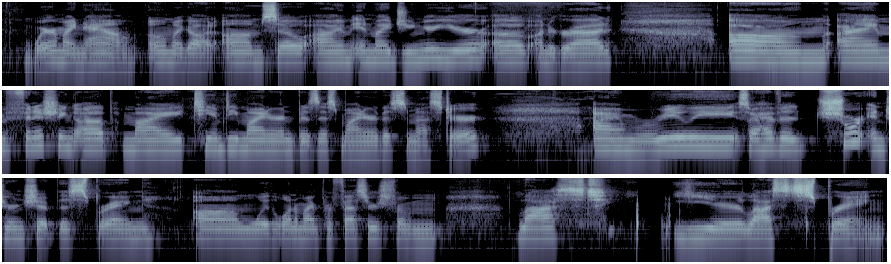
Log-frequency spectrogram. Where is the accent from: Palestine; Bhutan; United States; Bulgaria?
United States; North Smithfield, Rhode Island; I was actually born and raised in Rhode Island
